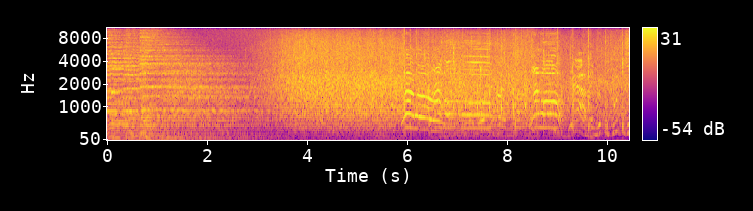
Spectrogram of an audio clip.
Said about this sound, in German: Und das Publikum feiert George.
